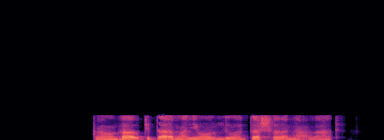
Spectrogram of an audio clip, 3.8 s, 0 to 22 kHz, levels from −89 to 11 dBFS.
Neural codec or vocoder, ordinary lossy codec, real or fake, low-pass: codec, 16 kHz, 1 kbps, FunCodec, trained on Chinese and English, 50 frames a second; AAC, 16 kbps; fake; 7.2 kHz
